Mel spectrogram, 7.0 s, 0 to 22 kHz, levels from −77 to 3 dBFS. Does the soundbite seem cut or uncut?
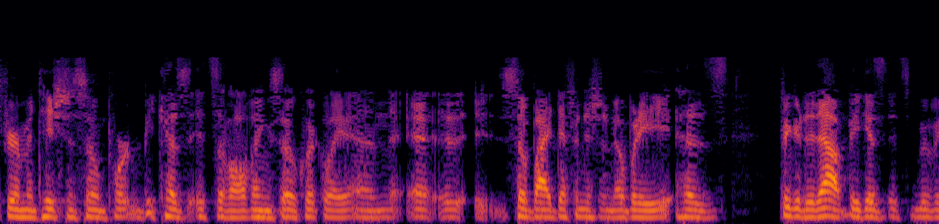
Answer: uncut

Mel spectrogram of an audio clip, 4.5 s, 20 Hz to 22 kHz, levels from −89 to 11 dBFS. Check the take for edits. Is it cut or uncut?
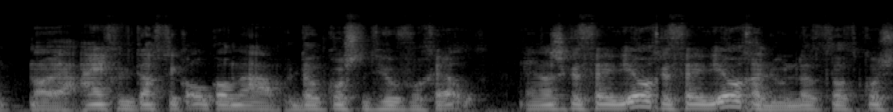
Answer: cut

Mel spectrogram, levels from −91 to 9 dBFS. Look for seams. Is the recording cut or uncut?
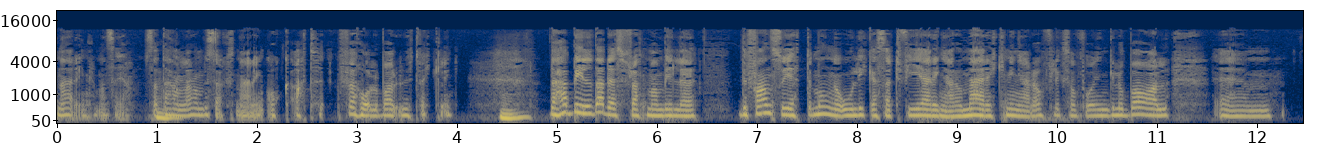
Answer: uncut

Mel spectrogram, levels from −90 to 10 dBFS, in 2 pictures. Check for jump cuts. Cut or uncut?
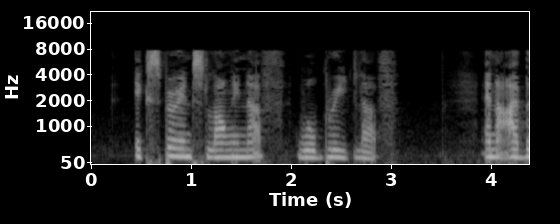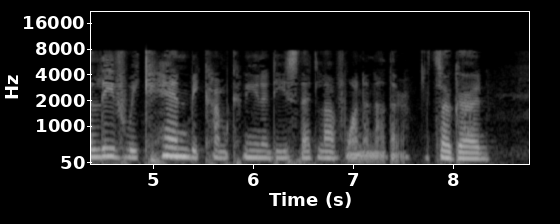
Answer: cut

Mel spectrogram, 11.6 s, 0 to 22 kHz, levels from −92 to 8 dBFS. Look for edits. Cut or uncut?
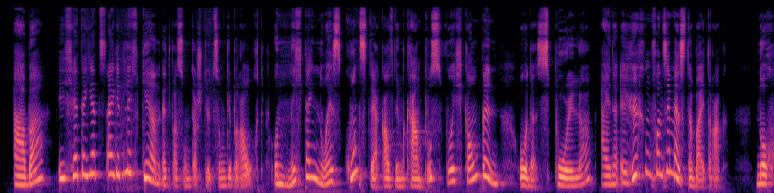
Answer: cut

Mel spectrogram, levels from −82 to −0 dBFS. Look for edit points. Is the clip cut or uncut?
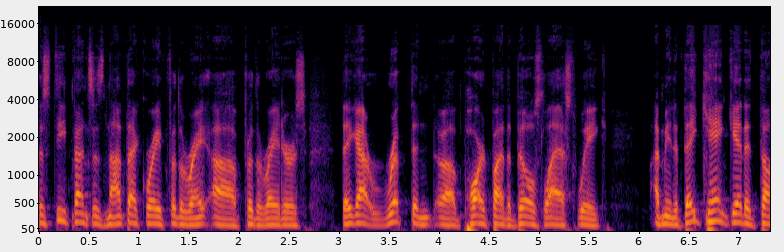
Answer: uncut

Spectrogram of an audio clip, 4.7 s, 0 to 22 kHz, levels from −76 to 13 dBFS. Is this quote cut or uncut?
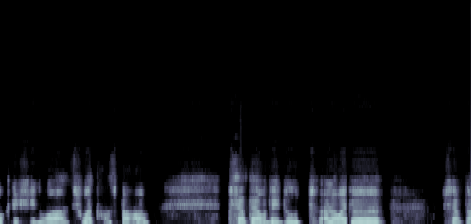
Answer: cut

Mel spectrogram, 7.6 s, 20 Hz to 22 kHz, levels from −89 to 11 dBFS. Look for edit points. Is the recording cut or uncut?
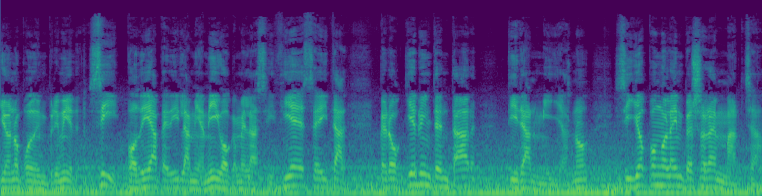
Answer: uncut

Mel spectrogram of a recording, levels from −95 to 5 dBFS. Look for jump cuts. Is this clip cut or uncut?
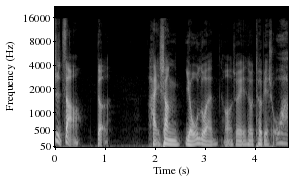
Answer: uncut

